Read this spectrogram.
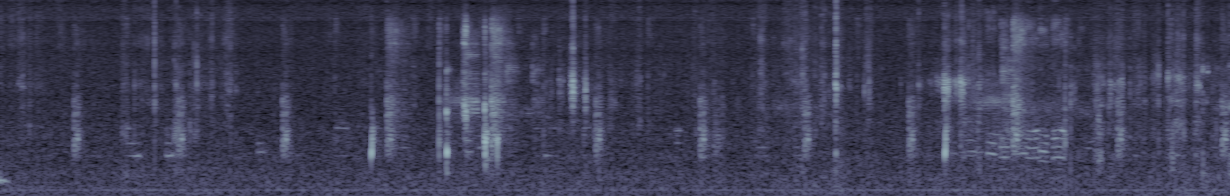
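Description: Small plastic parts click and snap in hands.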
